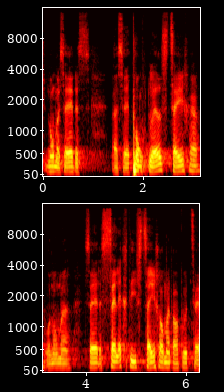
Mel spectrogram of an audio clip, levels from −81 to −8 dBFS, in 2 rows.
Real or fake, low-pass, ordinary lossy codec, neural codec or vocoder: fake; 14.4 kHz; MP3, 64 kbps; codec, 44.1 kHz, 7.8 kbps, Pupu-Codec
